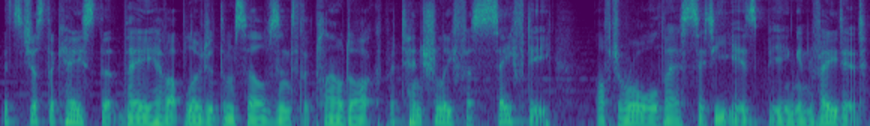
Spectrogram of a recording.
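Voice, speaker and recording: A man giving video game lore commentary in a measured, explanatory, wordy way. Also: deep voice. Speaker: video host. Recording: music behind the voice. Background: background music.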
